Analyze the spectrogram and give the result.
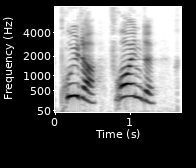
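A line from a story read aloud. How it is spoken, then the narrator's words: Calling out. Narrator (German): rief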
